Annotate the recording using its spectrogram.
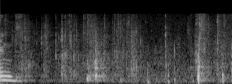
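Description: Plastic product packaging crinkling and rustling as it is handled, with a single sharp click just before the end.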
